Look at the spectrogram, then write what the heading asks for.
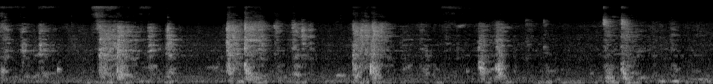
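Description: Train wheels clacking over rail joints, heard from inside a moving coach, with metallic clinks and rattles in a steady beat about every 1.3 seconds over a low running rumble.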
